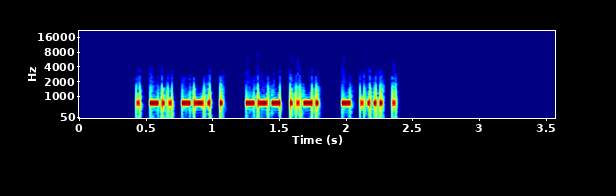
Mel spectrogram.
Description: Morse code, heard as a keyed tone, about 50 wpm, 700 Hz. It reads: EDGE OF THE
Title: Sets of 3 Words 50wpm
